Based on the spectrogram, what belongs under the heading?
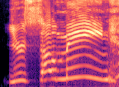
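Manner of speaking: high, slow, whiny mock of a crying troll; mock crybaby whine. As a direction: drag it out in a sniveling baby voice to mock them. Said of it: "they cry. They're like".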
